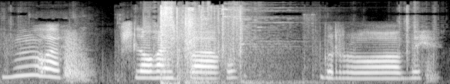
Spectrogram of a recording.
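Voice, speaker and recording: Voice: sits high, extremely slow, background noise. A young-sounding gamer gives casual, chatty commentary while playing and keeps repeating short exclamations. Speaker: gaming streamer. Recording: loud game gunfire behind the voice.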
